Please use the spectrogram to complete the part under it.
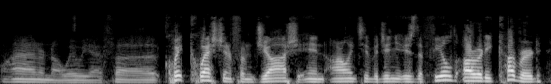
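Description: Reading listener emails with halting fillers, a co-host of a sports talk show chats in a relaxed, conversational way. He's Italian-American, with a medium-pitched voice that is a little mellow and lively in its intonation.

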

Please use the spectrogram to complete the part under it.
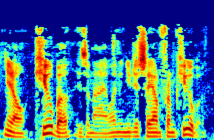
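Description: A man's voice: medium pitch, lively intonation, fast talker, a little mellow. A man co-hosting a casual sports radio talk show, reeling off stats and needling his co-hosts. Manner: quotes stats with a joking, needling edge.

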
